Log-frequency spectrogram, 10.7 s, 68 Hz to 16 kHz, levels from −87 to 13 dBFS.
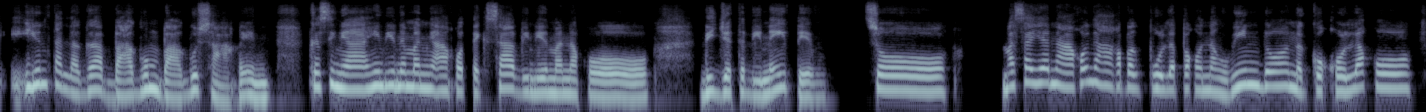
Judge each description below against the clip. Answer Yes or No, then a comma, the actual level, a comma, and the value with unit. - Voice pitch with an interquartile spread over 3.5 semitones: Yes, average, 5.0 semitones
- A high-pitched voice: Yes, high, 200 Hz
